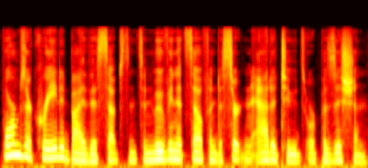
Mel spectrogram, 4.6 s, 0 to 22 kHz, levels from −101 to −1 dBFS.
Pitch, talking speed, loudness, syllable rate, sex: 150 Hz, 185 wpm, -17 LUFS, 5.9 syllables/s, female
